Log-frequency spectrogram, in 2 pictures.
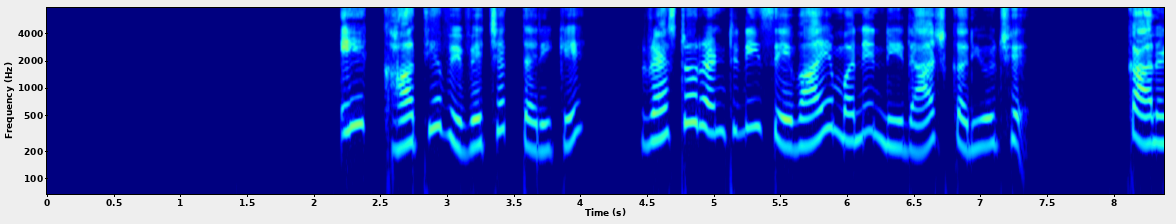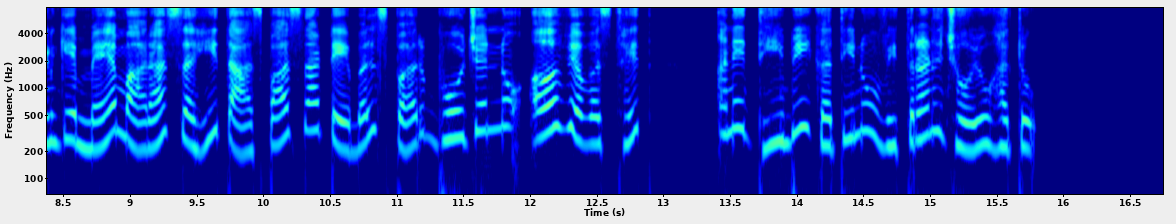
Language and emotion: Gujarati, sad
